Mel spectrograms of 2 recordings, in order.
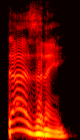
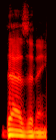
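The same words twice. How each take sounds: First: Pointed repeat. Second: Said in the usual way. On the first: Real, not acted. Repeats question pointedly after pause.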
